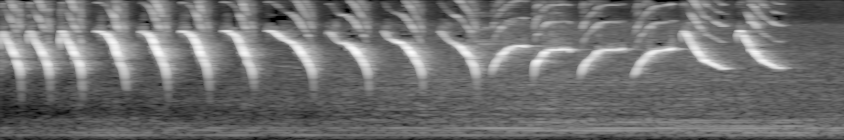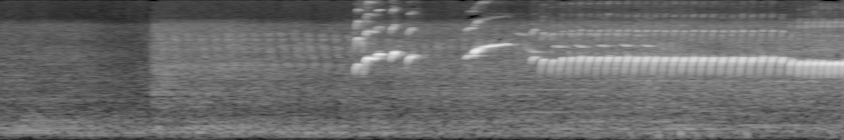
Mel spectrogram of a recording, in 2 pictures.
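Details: Belgian canary singing as training for other birds: a long series of sharp falling whistles slowing into rising slurs, a pause, a few soft notes, then a steady buzzing roll.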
